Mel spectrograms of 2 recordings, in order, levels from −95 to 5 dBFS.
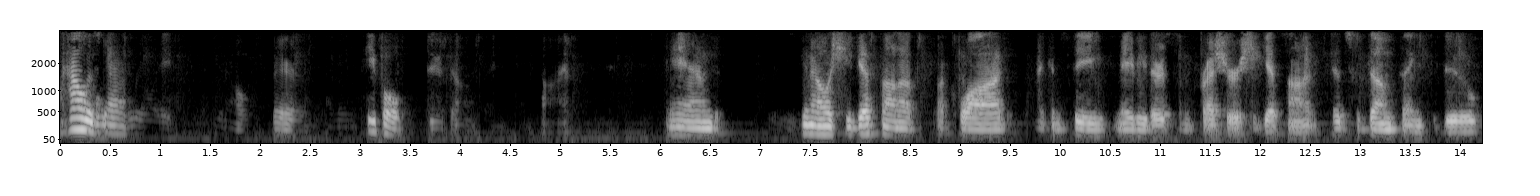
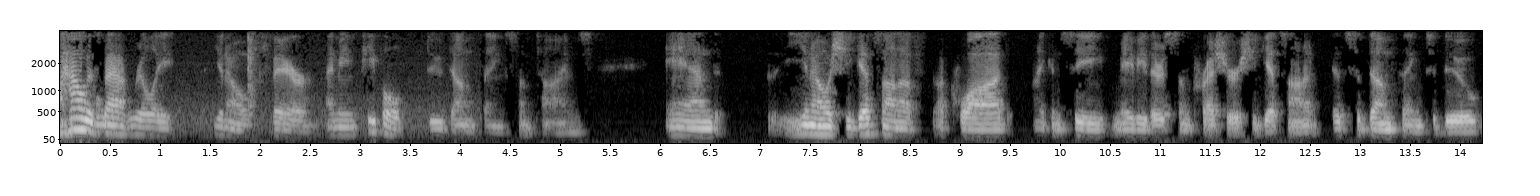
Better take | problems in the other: second | noise reduction (neural mask model DeepFilterNet 3)

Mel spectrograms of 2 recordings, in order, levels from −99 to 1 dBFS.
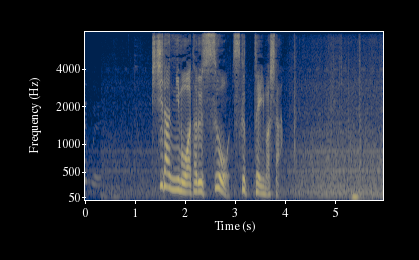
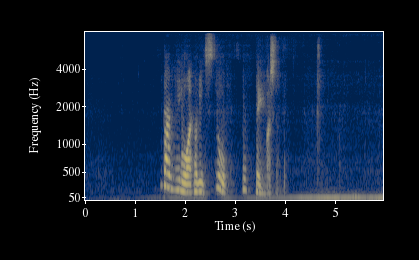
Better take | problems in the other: first | noise reduction (neural mask model DeepFilterNet 3)

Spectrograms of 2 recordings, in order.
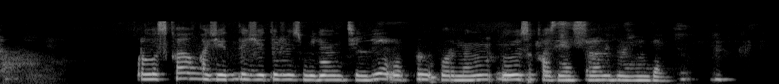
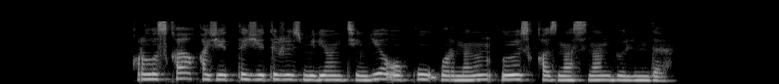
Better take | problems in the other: second | noise reduction (neural mask model Resemble Enhance denoiser)

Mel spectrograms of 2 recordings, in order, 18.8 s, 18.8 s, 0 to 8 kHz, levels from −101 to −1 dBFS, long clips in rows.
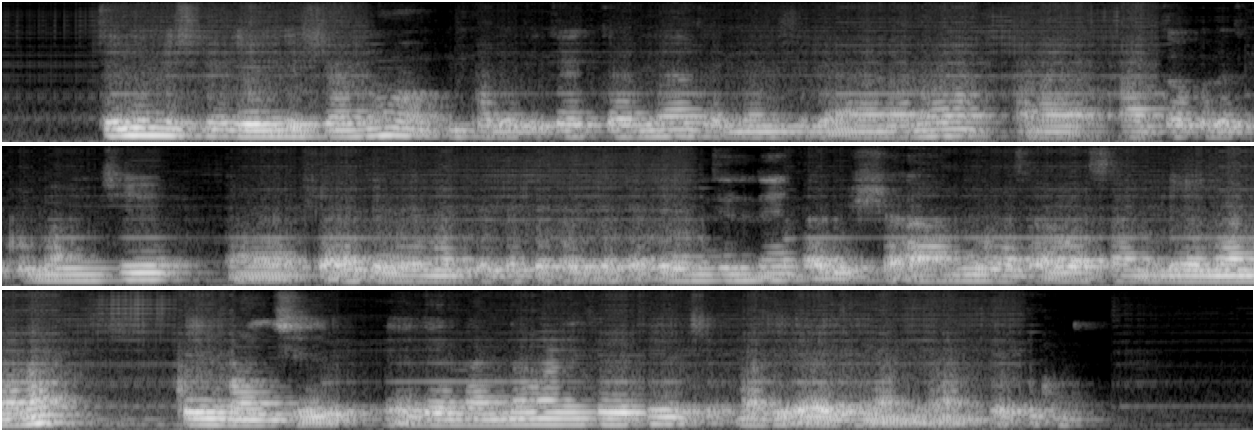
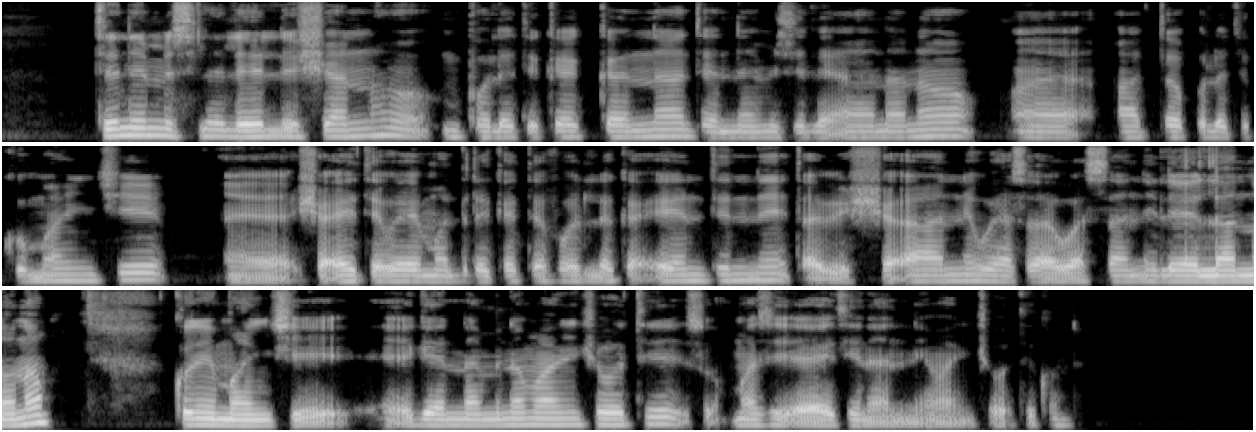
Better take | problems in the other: second | noise reduction (neural separator model SepFormer DNS4)

